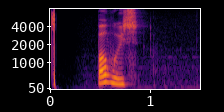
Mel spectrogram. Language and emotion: Russian, neutral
